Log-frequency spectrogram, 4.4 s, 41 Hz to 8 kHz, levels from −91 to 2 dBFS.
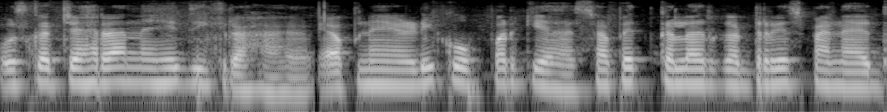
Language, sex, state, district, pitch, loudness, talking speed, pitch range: Hindi, male, Uttar Pradesh, Hamirpur, 155 Hz, -23 LUFS, 245 wpm, 145-160 Hz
